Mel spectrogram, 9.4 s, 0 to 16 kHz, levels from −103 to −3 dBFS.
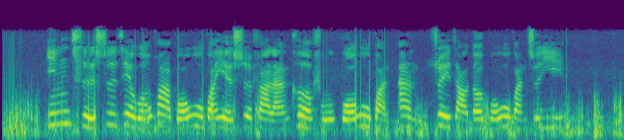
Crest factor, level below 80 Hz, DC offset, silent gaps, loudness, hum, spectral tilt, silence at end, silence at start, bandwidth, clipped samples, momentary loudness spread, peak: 14 dB; -44 dBFS; under 0.1%; none; -17 LUFS; none; -4 dB/octave; 0 s; 0.05 s; 8.4 kHz; under 0.1%; 10 LU; -2 dBFS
